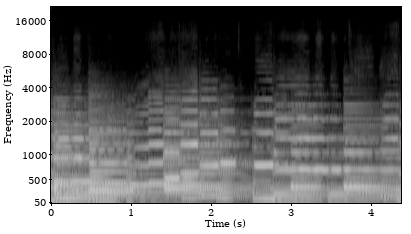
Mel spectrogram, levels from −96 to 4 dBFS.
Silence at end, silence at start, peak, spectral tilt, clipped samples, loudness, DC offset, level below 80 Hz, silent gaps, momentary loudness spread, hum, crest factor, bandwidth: 0 s; 0 s; -10 dBFS; -9.5 dB/octave; under 0.1%; -25 LUFS; under 0.1%; -56 dBFS; none; 5 LU; none; 14 dB; 6.6 kHz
